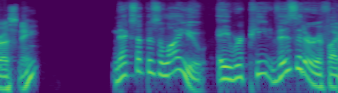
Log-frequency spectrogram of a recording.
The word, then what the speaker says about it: Aliyu: but I'm just trying to validate that I'm pronouncing your name correctly. Aliyu? Is that sounding right? Yeah, the name is Aliyu. Aliyu. I remember there was something. Yeah, cool. Yeah, Aliyu.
